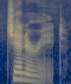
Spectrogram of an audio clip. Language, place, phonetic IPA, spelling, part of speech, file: English, California, [ˈd͡ʒɛn.ɹeɪt], generate, verb, En-us-generate.ogg
- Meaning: 1. To bring into being; give rise to 2. To produce as a result of a chemical or physical process 3. To procreate, beget 4. To form a figure from a curve or solid 5. To appear or occur; be generated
